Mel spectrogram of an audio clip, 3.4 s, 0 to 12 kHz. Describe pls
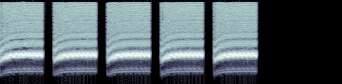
2 alarm long e
5 long alarm blasts. Model 2
futuristic, alarm, gui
